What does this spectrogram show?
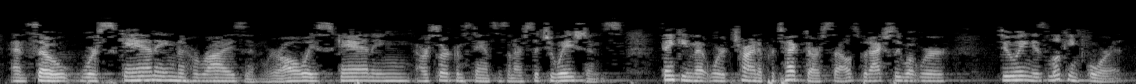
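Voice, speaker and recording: A woman with an American accent at a fairly low pitch, moderate pace and fairly even intonation, music in the background. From New Jersey. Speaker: therapist. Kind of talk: workshop talk.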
